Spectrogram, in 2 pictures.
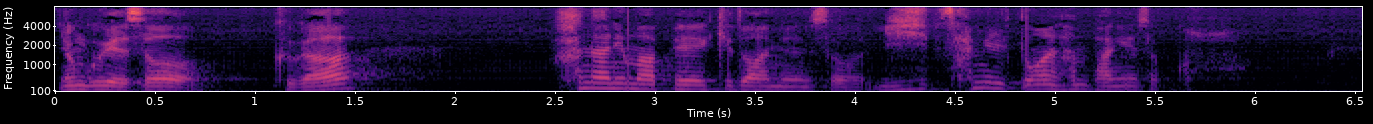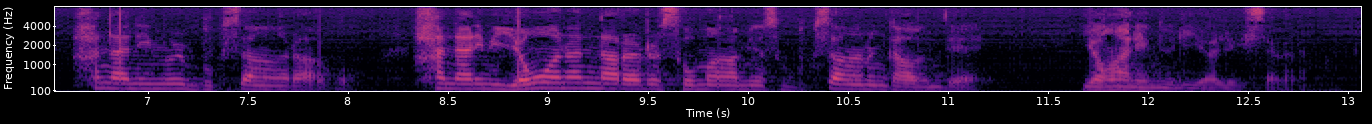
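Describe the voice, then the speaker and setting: Earnest, slightly high-voiced male pastor. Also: fairly quick, a little mellow. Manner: earnest, with emphatic swells and rhetorical questions. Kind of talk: sermon.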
